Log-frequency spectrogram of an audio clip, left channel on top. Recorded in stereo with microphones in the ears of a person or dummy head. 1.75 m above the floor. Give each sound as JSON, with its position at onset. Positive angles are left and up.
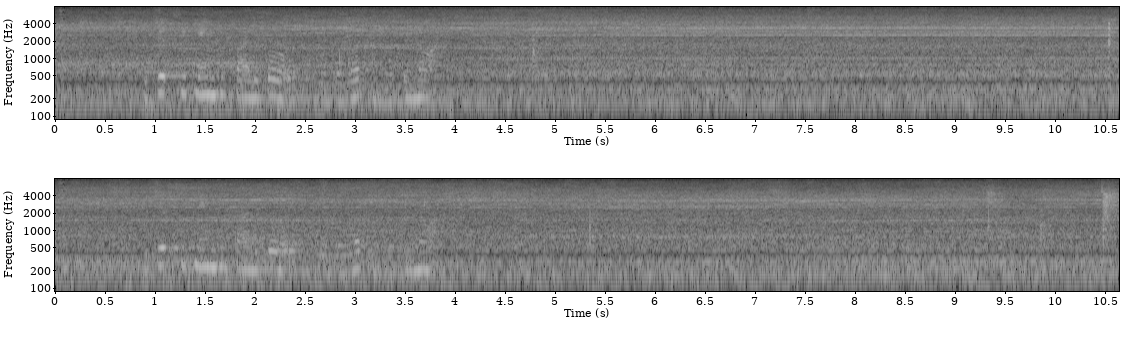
{"t": 0.9, "sound": "a woman speaking", "side_deg": 75, "distance_m": 3.0}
